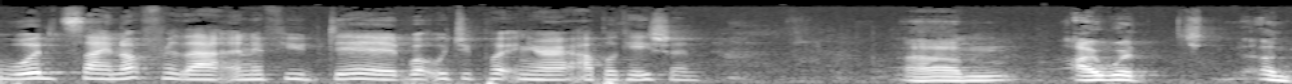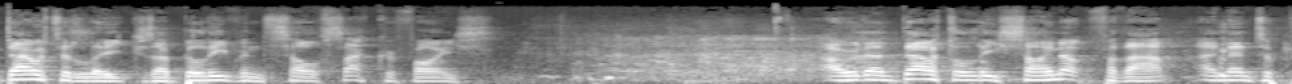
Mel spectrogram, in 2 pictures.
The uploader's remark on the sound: Ask Roulette is a conversation series in which strangers ask each other questions on stage. Excerpt is from our November regular show at Housing Works Bookstore. House band. Some audience members.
